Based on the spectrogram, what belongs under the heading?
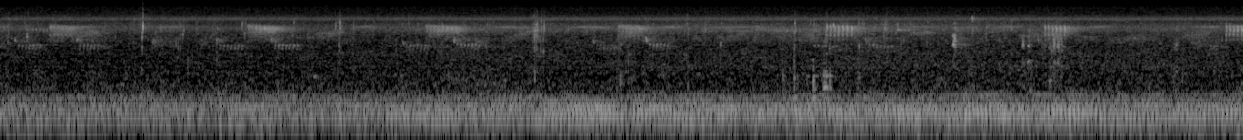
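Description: Outdoor ambience of short high bird chirps repeating every second or two over a steady low rumble.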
